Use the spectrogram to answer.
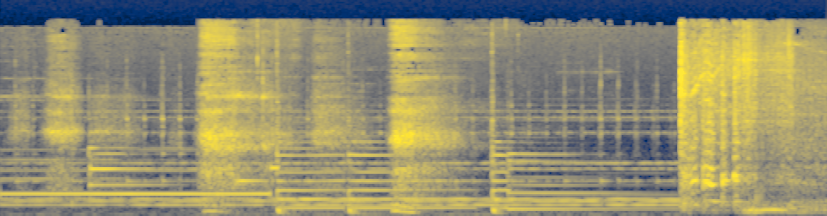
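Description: A car engine starts and pulls away as the car is stolen in a drama scene. A low, mid-pitched rumble rises into louder revving near the end, over sustained steady tones.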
